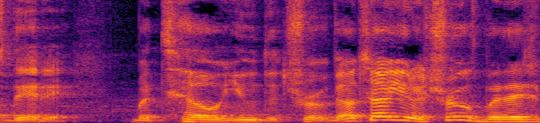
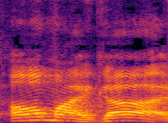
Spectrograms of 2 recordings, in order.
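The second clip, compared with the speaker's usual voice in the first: louder, higher gasp of disbelief; mock shock; 8 semitones higher, 7 dB louder, slower than usual. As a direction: act out being taken aback. Acts out hurt reaction to insult.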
